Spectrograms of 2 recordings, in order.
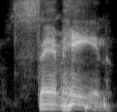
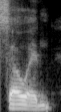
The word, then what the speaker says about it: Samhain: Freaking ancient Celtic festival of Samhain, but we say it Samhain, right? That's how we Americans would pronounce it nowadays, but it's Samhain.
